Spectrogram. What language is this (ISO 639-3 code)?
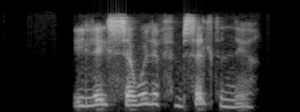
kab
